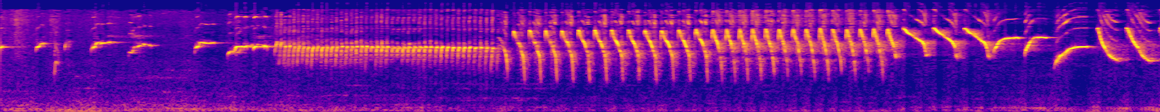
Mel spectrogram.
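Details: Canary in long, continuous 'gacor' song, used as a tutor for young and stalled canaries: high whistled notes, a steady buzzy tone, then a fast rapid-fire trill of about forty clicks, ending in steep downward-sweeping whistles.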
